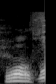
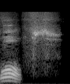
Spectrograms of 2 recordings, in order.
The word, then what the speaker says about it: Wolfs: Wolves. – Wolfs, not wolves.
